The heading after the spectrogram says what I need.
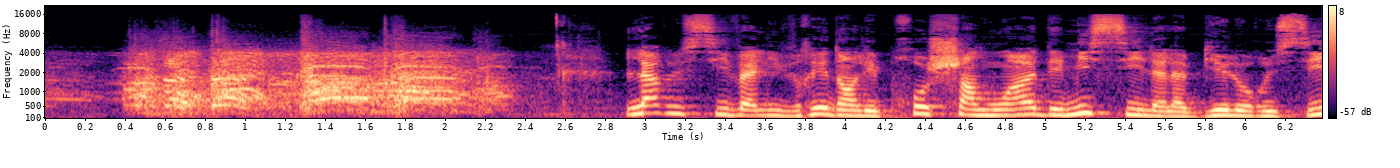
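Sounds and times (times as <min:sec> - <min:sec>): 
large crowd gathered in the street chanting in unison in solidarity: 0:00.0 - 0:02.4
speech: 0:02.9 - 0:06.3.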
